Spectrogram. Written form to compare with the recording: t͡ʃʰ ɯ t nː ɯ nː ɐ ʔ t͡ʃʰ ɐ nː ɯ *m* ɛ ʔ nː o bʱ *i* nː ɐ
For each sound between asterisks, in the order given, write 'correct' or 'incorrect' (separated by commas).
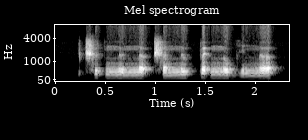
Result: incorrect, correct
